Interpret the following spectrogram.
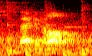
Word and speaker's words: Mackinac: Mackinac. Mackinac. That's how it's pronounced.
